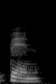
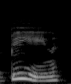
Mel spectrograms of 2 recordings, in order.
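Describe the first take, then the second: First: The word is said in a reduced form. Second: The word is said in its full form.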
